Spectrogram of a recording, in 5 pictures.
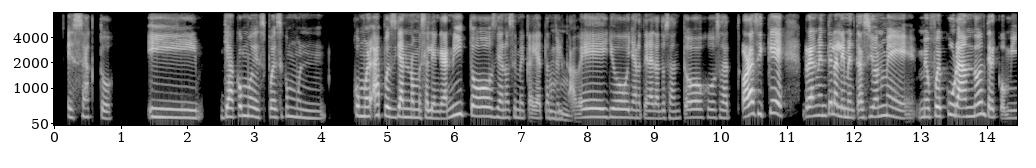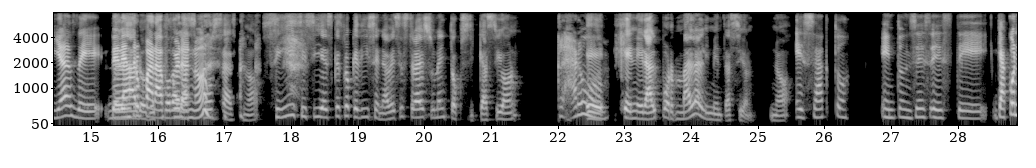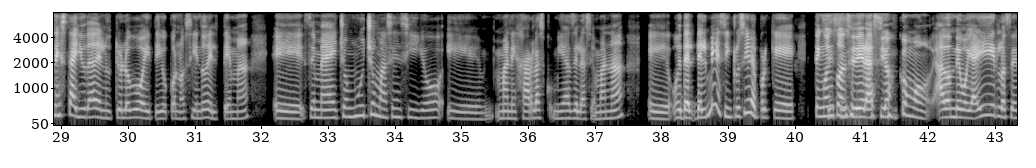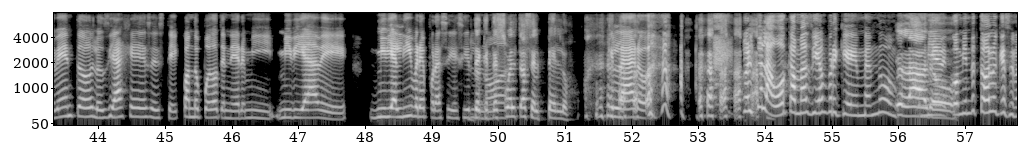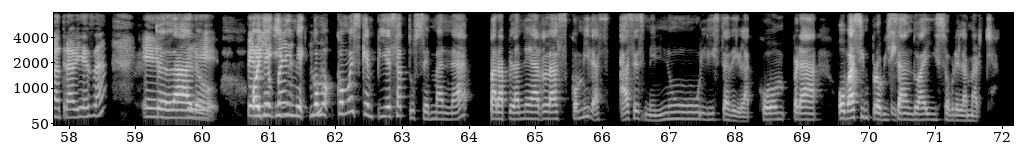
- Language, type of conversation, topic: Spanish, podcast, ¿Cómo te organizas para comer más sano cada semana?
- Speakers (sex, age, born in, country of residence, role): female, 25-29, Mexico, Mexico, guest; female, 60-64, Mexico, Mexico, host
- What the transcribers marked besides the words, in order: other background noise; tapping; laugh; laughing while speaking: "consideración como"; laugh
